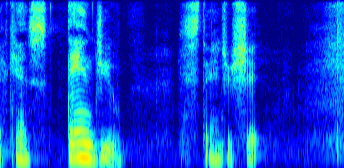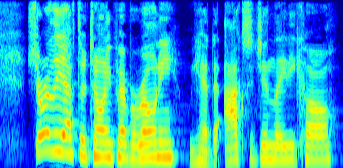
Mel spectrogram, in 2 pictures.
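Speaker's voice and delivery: ordinary talk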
